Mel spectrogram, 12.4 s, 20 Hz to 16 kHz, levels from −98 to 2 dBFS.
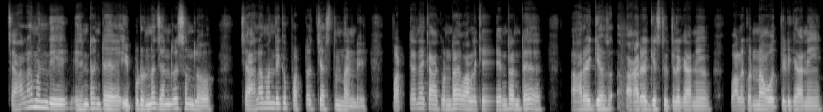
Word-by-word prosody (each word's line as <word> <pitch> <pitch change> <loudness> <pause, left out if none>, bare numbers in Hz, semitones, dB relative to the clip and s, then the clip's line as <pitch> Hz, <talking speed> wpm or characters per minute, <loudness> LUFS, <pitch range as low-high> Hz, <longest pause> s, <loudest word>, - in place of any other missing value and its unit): చాలామంది 180 +4 +2 0.4
ఏంటంటే 150 0 +2 0.3
ఇప్పుడున్న 140 +2 +2
జనరేషన్‌లో 150 -4 +2 0.6
చాలామందికి 165 +4 0
పొట్టొచ్చేస్తుందండి. 140 -5 -2 0.5
పొట్టనే 155 +6 -3 0.2
కాకుండా 145 +1 +1
వాళ్ళకి 135 -1 +1 0.2
ఏంటంటే 145 +1 +1 0.7
ఆరోగ్య 140 0 +3
స - - -3 0.4
ఆరోగ్య 135 +2 +3
స్థితులు 130 -2 0
గానీ 125 0 0 0.5
వాళ్ళకున్న 130 +3 -1 0.2
ఒత్తిడి 130 +2 -2
గానీ 125 0 0
140 Hz, 85 wpm, -26 LUFS, 130-150 Hz, 0.7 s, ఆరోగ్య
